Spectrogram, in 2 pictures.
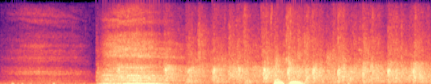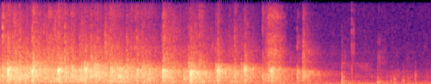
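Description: An audience applauds in a hall.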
